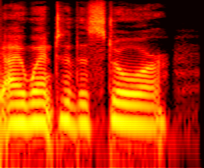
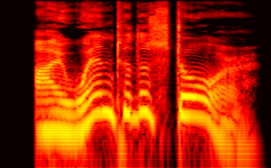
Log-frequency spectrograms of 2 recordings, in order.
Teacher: The words to and the become so weak that they almost disappear. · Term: unstressed words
